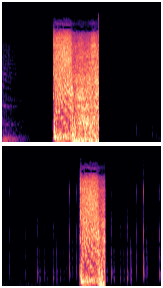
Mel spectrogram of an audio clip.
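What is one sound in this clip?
Electric zaps crackle in short, loud bursts.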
